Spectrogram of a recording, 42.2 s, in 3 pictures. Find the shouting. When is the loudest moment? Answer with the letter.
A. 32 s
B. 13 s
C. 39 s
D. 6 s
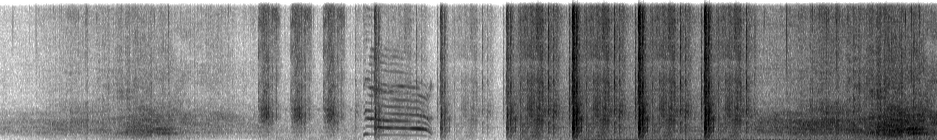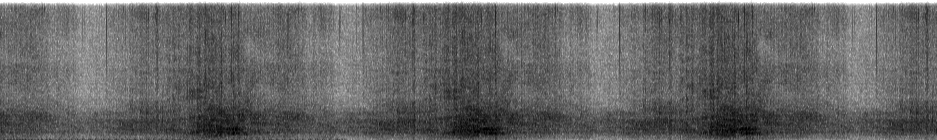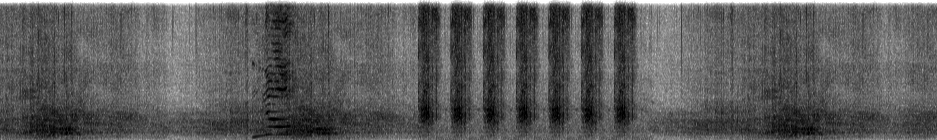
A.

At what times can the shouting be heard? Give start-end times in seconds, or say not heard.
5.5-6.5, 31.9-32.5.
